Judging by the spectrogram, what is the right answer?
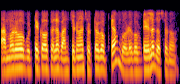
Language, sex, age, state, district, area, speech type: Odia, male, 30-45, Odisha, Balasore, rural, conversation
